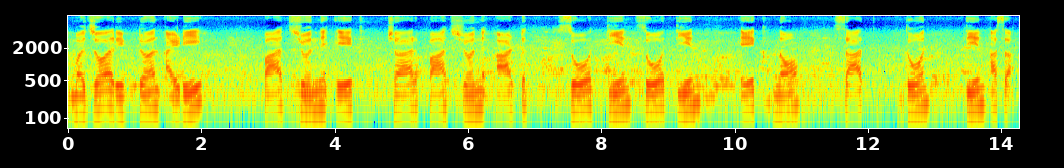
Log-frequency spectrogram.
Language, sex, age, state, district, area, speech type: Goan Konkani, male, 18-30, Goa, Salcete, rural, read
